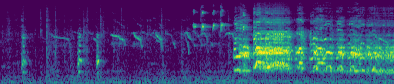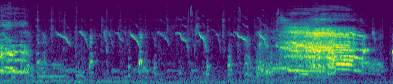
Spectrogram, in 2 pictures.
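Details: Balenggek chicken, native breed of Solok in West Sumatra, a beginner rooster, gives two crows, a long multi-step one near the middle and a shorter one near the end, amid constant chirping of many small birds.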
